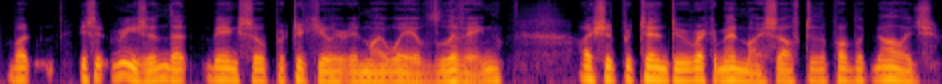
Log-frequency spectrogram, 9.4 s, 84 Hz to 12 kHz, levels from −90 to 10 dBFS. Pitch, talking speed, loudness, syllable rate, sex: 100 Hz, 145 wpm, -17 LUFS, 4.5 syllables/s, male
